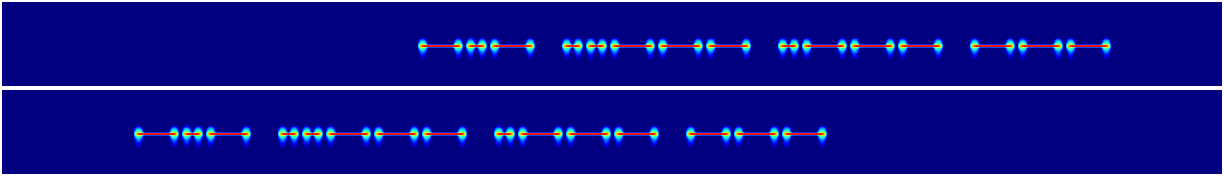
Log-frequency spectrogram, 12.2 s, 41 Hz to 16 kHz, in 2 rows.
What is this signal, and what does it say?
Morse code, heard as a keyed tone, about 20 wpm, 700 Hz. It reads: K2JO K2JO
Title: USA Call Signs - 4 Characters - Repeated 2x - 20wpm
